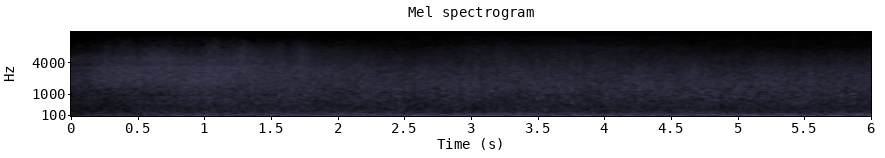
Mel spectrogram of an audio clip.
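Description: Volcanic eruption sound effect: a loud, steady deep rumble with a rushing hiss over it, swelling up during the first second.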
